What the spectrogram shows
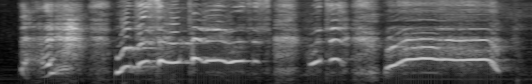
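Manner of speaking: frightened shriek. Voicing a startled character after an audible female shriek: frightened shriek. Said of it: "there is a audible female shriek".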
